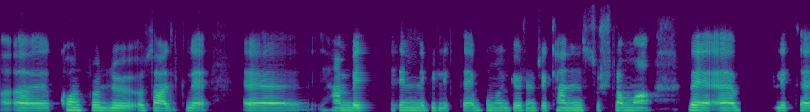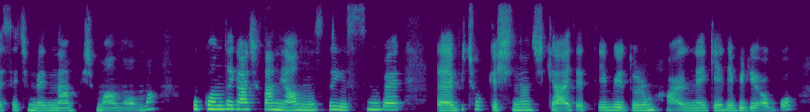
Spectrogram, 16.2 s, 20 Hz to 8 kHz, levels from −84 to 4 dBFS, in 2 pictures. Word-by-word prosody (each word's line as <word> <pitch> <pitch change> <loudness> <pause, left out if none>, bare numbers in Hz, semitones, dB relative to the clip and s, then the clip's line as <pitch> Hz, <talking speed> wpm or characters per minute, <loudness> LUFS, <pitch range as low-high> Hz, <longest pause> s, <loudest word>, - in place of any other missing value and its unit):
ııı, 165 0 +3
kontrolü 185 -2 0 0.2
özellikle, 180 0 0 0.4
ııı, 340 -5 +2 0.3
hem 175 +1 0
bedeninle 175 0 -2
birlikte 170 0 -4
bunu 175 -1 -4
görünce 175 0 -3
kendini 175 0 0
suçlama 175 0 -1 0.4
ve, 180 -2 +5 0.2
ııı, 170 +1 +2 0.3
birlikte 175 0 -1
seçimlerinden 180 -2 -2
pişman 170 -1 -3
olma, 255 +8 -4 0.3
bu 265 0 +2
konuda 265 0 +6
gerçekten 245 -2 +4
yalnız 200 +1 +2
değilsin 230 +1 0
ve, 230 0 +2 0.4
ııı, 180 0 +5
birçok 255 0 -6
kişinin 195 +2 0
şikâyet 180 -4 +1
ettiği 190 +1 -3
bir 190 -1 +1
durum 185 +2 +1
hâline 175 +1 -2
gelebiliyor 175 -1 0
bu. 250 +2 -4
180 Hz, 120 wpm, -24 LUFS, 175-200 Hz, 0.4 s, konuda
